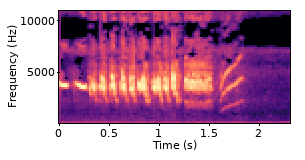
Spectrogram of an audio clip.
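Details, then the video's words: Lined seedeater, Maranhão song type: a short whistle, a fast run of high chipping notes, a steady buzzy trill, then two descending slurred whistles before quiet. "BIGODINHO COM CANTO DO MARANHÃO"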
